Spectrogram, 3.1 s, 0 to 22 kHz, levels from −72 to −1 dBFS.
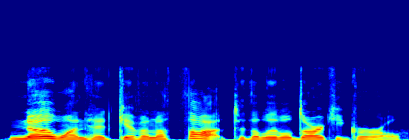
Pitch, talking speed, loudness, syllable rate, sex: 225 Hz, 215 wpm, -15 LUFS, 5.2 syllables/s, female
